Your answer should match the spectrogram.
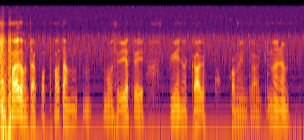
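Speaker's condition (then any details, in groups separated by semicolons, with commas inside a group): Cerebral palsy; since birth; speech not very clear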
